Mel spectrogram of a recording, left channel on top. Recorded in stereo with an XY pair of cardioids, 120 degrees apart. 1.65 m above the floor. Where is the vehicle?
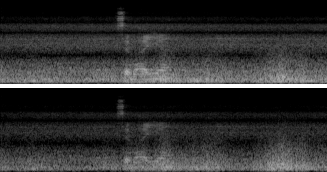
35° left.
